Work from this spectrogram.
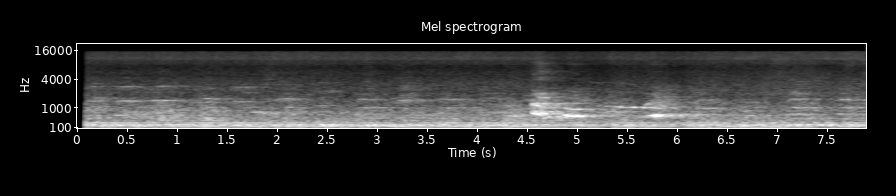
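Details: Labrador Retriever up for adoption, recorded 17 September 2015, giving two short, fairly muffled barks about a second apart midway through, over a steady low mechanical hum.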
